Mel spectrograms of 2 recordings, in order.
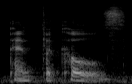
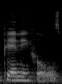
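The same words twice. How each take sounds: First: Pentacles said slowly, syllable by syllable, with a soft final "koz"; careful slow Pentacles. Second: Said in the usual way. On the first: Shown as a demonstration. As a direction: spell out Pentacles slowly and deliberately. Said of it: "I will have to say it like this every single time to say it properly". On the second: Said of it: "y'all understand the accent".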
